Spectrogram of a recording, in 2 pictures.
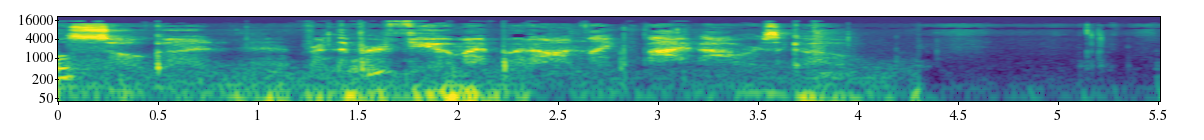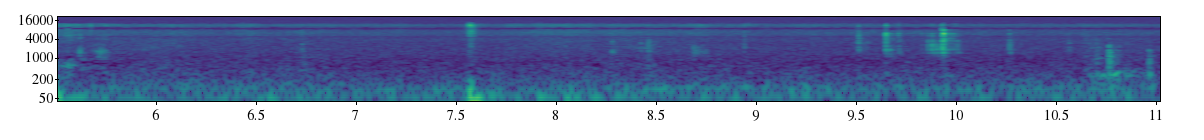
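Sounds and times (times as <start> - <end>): woman whispering: 0.0 - 4.1.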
